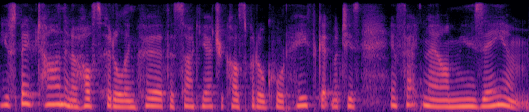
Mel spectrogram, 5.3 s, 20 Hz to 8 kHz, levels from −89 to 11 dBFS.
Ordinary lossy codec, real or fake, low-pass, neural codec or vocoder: Opus, 64 kbps; fake; 7.2 kHz; codec, 24 kHz, 0.9 kbps, WavTokenizer, small release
